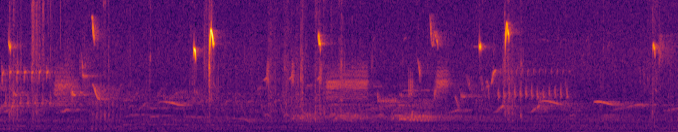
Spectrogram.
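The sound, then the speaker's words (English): Several very high, thin golden-crowned kinglet call notes sound in short scattered bursts, faint against a steady outdoor background murmur, with other bird chirps mixed in. “Once again, as if my bird walk were orchestrated by the bird gods themselves, a golden-crowned kinglet shows up. Listen for its high-pitched notes.”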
